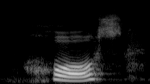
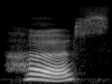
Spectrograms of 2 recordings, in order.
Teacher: for horse my lips are pointed horse and they're rounded but hearse they are a bit more Square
